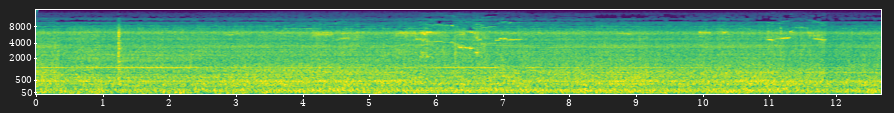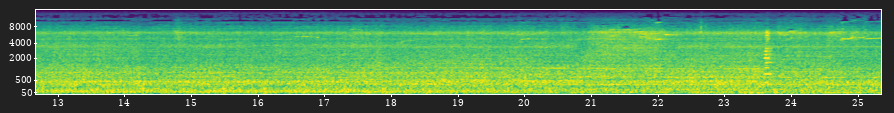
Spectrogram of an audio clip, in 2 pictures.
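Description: Wirtgen asphalt milling machine running steadily while it mills: diesel engine and cutting drum heard together as an even machine noise, with one short click near the end.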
